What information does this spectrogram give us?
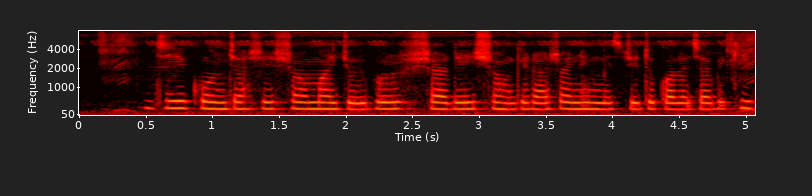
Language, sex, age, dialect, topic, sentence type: Bengali, female, 18-24, Rajbangshi, agriculture, question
